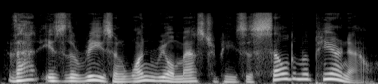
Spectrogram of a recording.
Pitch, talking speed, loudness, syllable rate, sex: 160 Hz, 160 wpm, -17 LUFS, 4.7 syllables/s, male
